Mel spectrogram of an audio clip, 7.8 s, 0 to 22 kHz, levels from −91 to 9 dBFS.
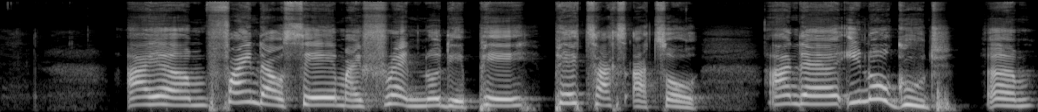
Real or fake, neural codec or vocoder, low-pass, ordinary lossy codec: real; none; none; none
